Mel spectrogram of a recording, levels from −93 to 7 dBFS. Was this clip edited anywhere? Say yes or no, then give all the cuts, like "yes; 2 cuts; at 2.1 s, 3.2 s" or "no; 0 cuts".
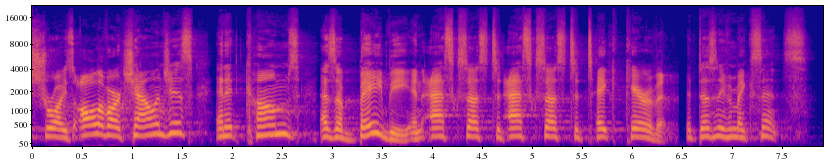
yes; 2 cuts; at 4.7 s, 6.4 s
